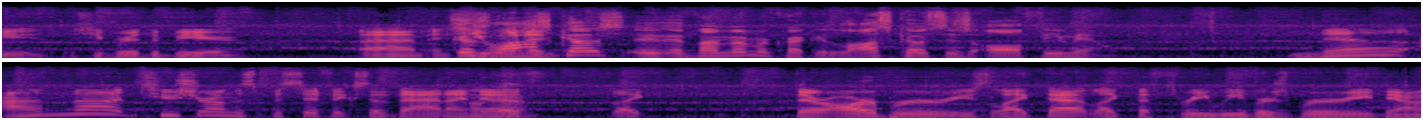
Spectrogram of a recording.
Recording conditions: busy venue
